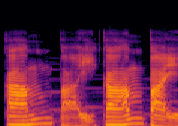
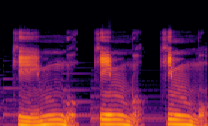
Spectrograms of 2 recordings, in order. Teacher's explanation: 뒤에 입술이 다물리는 움이 오면 미음으로 하면 제일 발음이 편하게 되는 거죠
